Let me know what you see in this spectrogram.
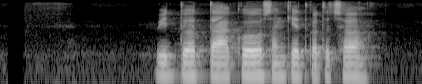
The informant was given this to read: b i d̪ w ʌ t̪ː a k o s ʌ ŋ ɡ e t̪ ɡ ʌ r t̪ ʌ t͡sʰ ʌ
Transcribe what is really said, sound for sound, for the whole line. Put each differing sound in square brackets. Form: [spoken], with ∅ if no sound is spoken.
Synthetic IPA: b i d̪ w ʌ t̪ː a k o s ʌ ŋ [k] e t̪ ɡ ʌ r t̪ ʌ t͡sʰ ʌ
